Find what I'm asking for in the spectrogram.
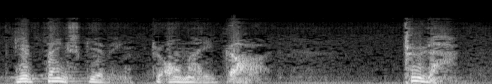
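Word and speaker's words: towdah: It's T-O-W-D-A-H. It's pronounced in that tongue, tuda, which is to say the putting forth of a hand.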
